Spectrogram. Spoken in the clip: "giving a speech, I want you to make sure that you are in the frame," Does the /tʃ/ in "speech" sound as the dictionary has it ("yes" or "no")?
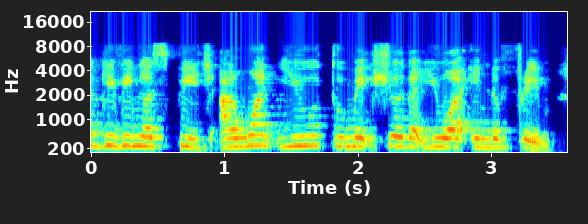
yes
